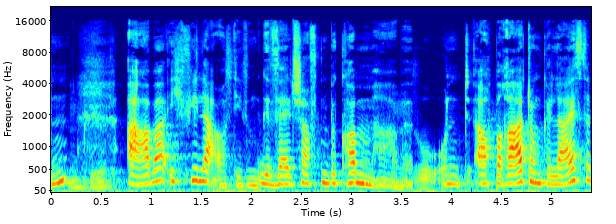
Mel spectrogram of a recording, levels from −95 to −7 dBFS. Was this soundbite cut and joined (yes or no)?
yes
